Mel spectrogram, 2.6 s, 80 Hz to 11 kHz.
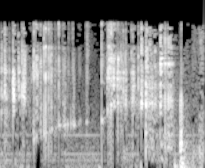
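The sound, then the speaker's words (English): A handful of dice rattle and clatter across a hard tabletop in quick, irregular bursts of sharp clicks, fairly loud, with no voices, as a player rerolls 6s during a game. “I'll spend a fate and reroll 6s.”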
